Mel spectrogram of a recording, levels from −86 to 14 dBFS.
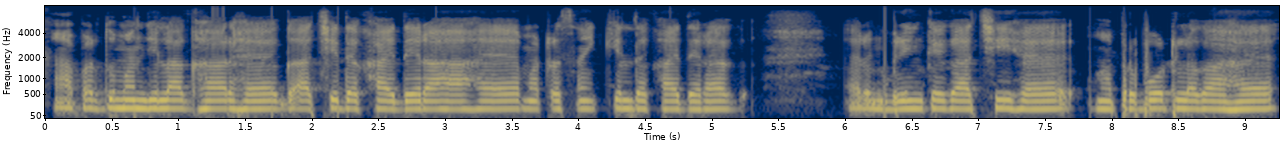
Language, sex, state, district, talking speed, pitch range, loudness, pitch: Hindi, female, Bihar, Kishanganj, 160 wpm, 170-175 Hz, -14 LUFS, 170 Hz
